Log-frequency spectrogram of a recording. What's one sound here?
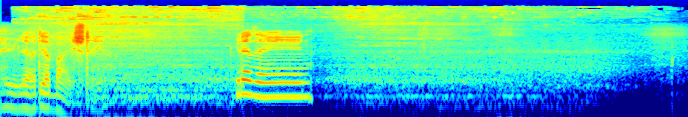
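A shimmering magical chime rings out and fades away.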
